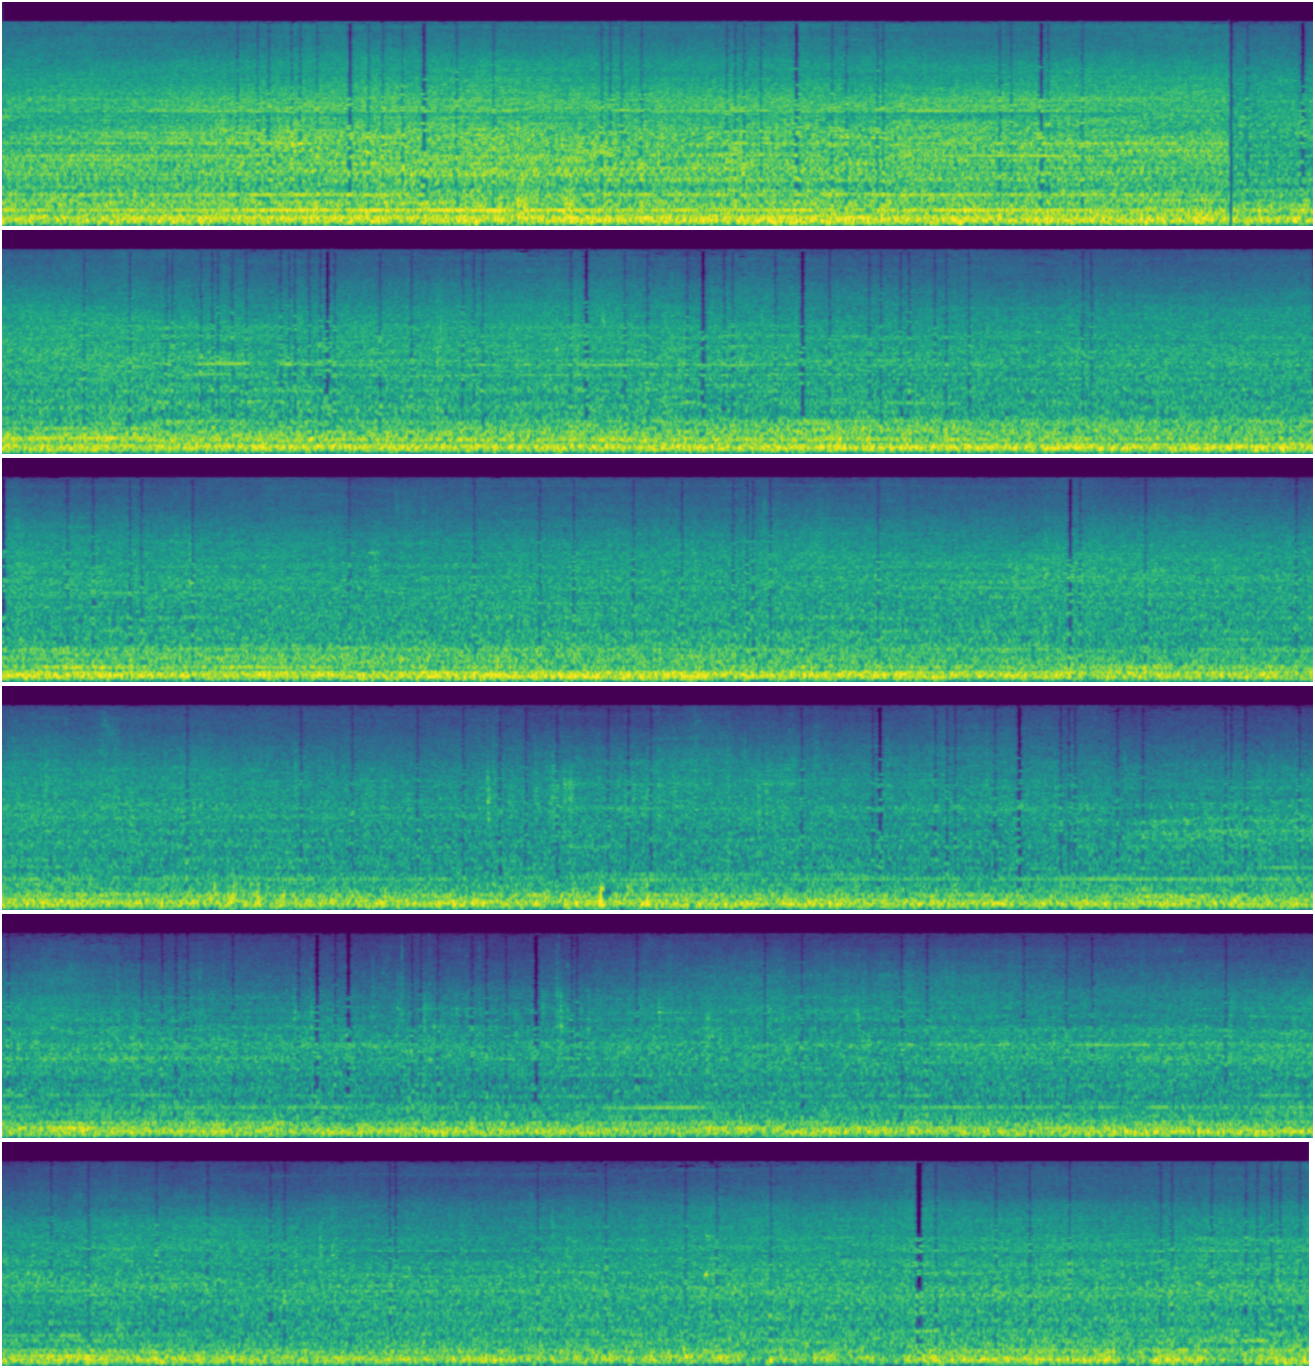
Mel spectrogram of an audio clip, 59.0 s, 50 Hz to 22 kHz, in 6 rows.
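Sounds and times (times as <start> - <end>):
excavator diesel engine: 0.0 - 58.9
tractor dragging implement over soil: 0.0 - 58.9.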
